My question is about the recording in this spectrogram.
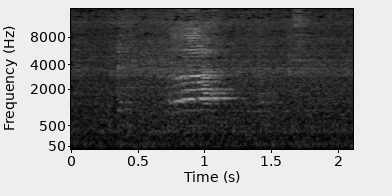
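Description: A baby's short, high-pitched whiny vocalization, about a second long, rising then falling in pitch.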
